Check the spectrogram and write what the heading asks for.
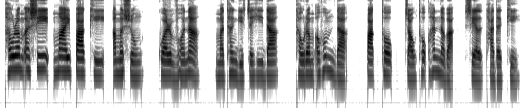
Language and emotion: Manipuri, neutral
